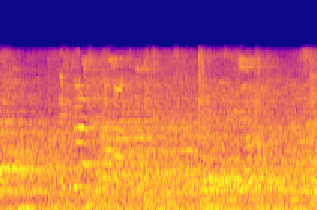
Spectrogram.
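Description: Gymnasium hubbub: indistinct chatter echoing around the hall, with basketballs bouncing on the wooden court floor.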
